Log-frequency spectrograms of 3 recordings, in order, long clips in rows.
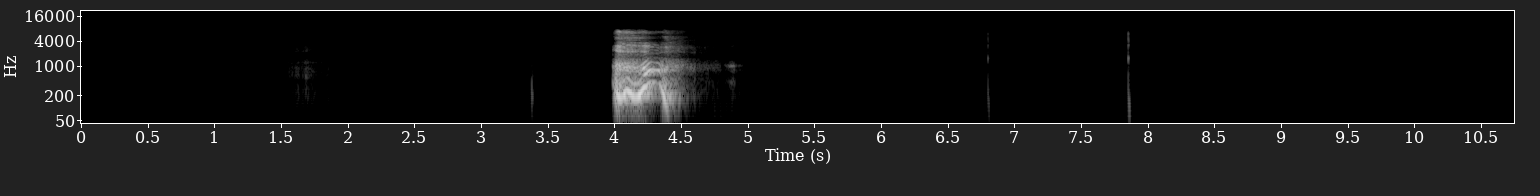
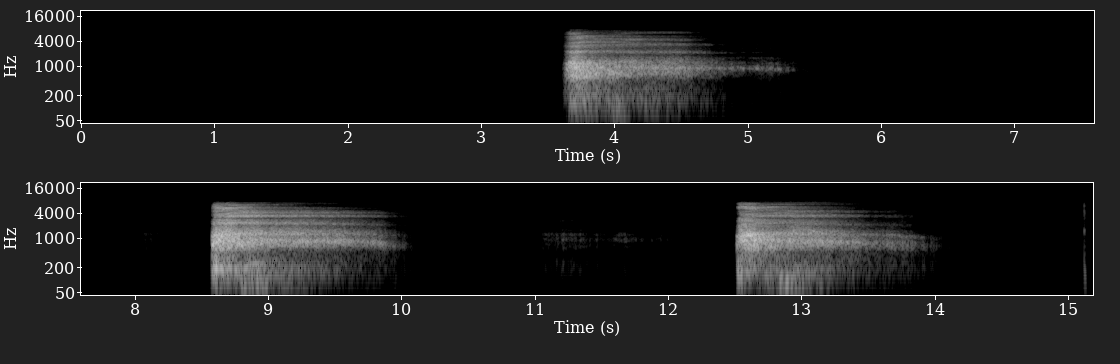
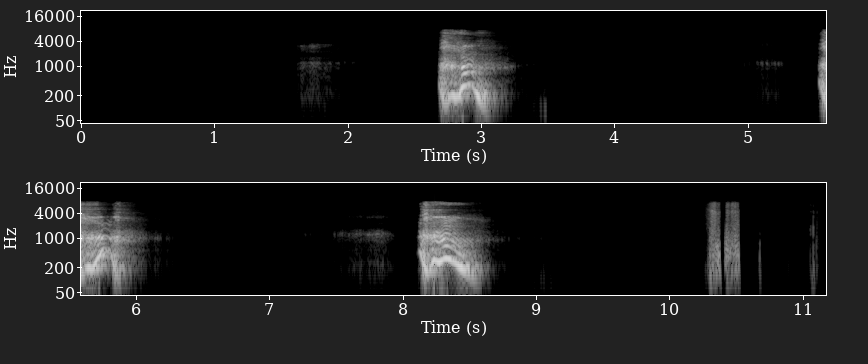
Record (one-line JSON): {"cough_length": "10.8 s", "cough_amplitude": 26342, "cough_signal_mean_std_ratio": 0.16, "exhalation_length": "15.2 s", "exhalation_amplitude": 26635, "exhalation_signal_mean_std_ratio": 0.3, "three_cough_length": "11.2 s", "three_cough_amplitude": 32768, "three_cough_signal_mean_std_ratio": 0.26, "survey_phase": "alpha (2021-03-01 to 2021-08-12)", "age": "65+", "gender": "Male", "wearing_mask": "No", "symptom_none": true, "smoker_status": "Never smoked", "respiratory_condition_asthma": false, "respiratory_condition_other": false, "recruitment_source": "REACT", "submission_delay": "3 days", "covid_test_result": "Negative", "covid_test_method": "RT-qPCR"}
